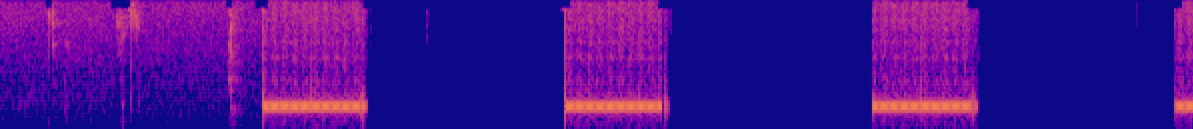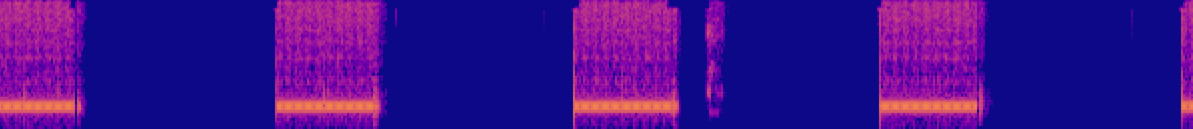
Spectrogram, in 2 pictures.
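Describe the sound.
Telephone tones sound while a call is being transferred: seven identical steady beeps, each about a second long, repeat at an even pace with silence between them, after a few faint clicks at the start.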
